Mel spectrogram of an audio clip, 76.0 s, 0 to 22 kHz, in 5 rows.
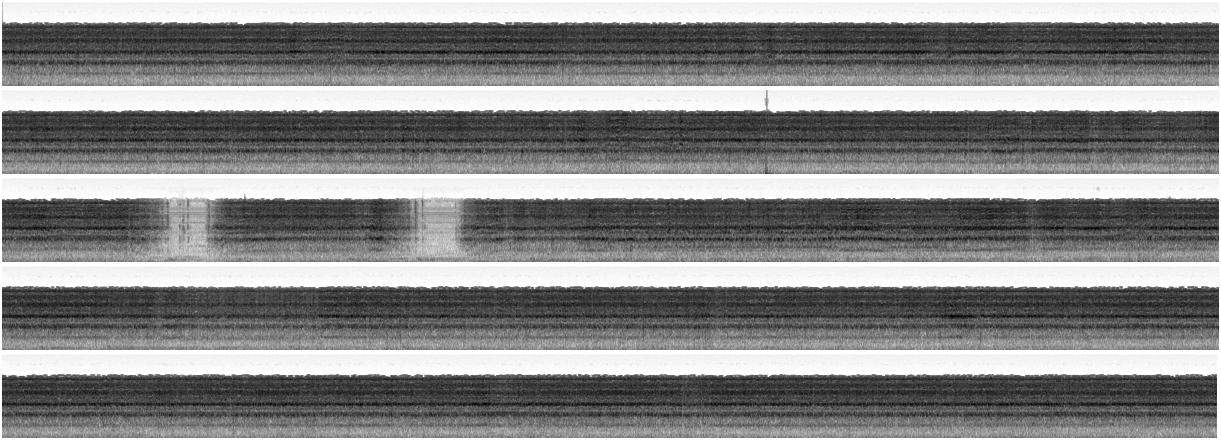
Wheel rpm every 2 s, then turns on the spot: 160, 160, 160, 160, 160, 160, 160, 160, 160, 160, 160, 160, 160, 160, 160, 160, 70, 100, 120, 160, 160, 160, 160, 160, 160, 160, 160, 160, 160, 160, 160, 160, 160, 160, 160, 160, 160, 160.
none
